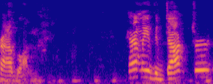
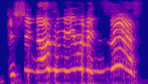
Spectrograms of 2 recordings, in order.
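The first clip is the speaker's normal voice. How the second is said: mock crying; 14 semitones higher than usual. Punchline said crying.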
